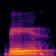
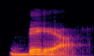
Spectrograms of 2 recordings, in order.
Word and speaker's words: Bär: Now, R in German is a strong letter. It's pronounced like AR. So we'll not pronounce this like bear. We'll rather say it Bär.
